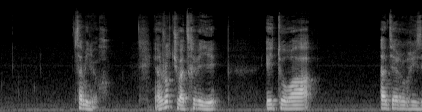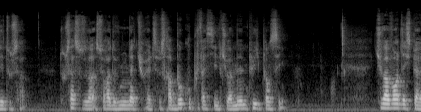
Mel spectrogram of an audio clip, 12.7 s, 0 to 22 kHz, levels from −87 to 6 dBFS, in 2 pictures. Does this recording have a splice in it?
no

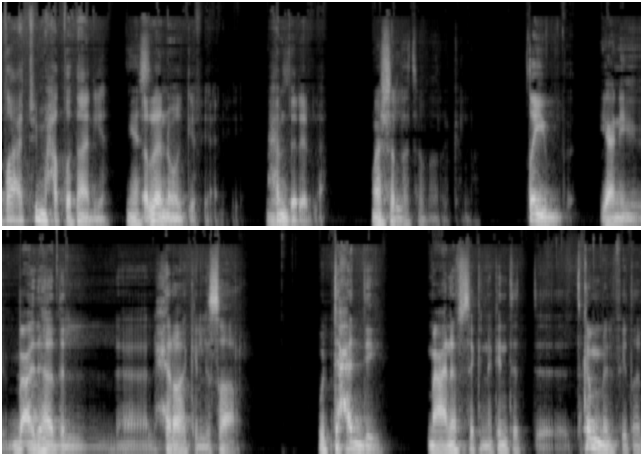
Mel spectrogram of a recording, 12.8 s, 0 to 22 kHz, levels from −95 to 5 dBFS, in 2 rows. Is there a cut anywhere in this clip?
no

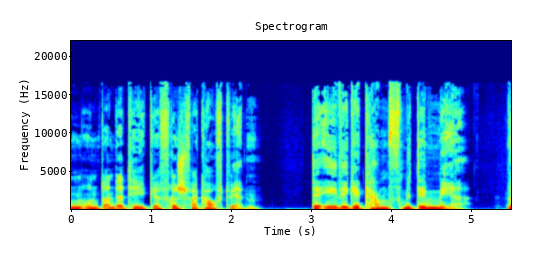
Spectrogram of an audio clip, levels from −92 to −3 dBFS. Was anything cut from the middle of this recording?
no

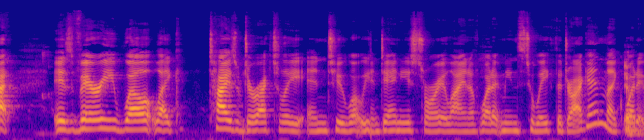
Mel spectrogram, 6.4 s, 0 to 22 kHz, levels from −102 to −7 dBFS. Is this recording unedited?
no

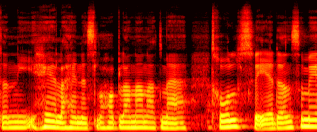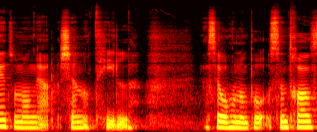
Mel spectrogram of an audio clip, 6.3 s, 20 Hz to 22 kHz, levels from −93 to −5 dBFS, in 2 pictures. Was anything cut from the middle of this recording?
yes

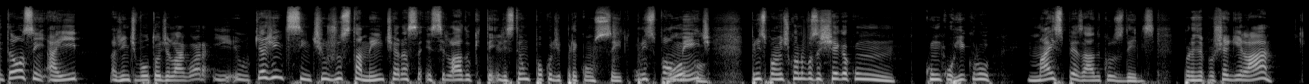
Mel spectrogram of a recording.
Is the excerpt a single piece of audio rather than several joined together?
yes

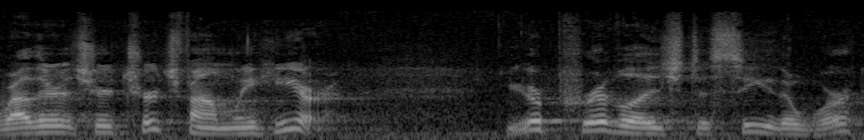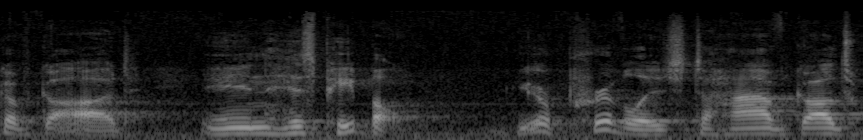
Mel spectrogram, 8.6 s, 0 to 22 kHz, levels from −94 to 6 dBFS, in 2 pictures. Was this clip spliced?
no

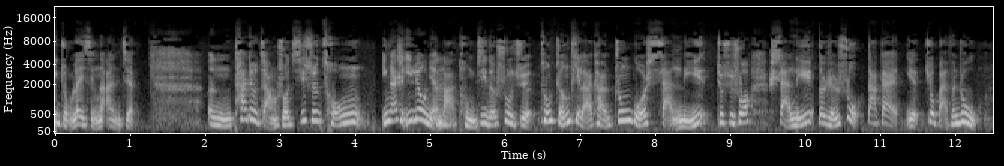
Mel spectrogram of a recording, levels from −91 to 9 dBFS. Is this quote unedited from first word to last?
no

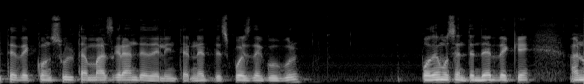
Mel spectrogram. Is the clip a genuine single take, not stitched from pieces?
yes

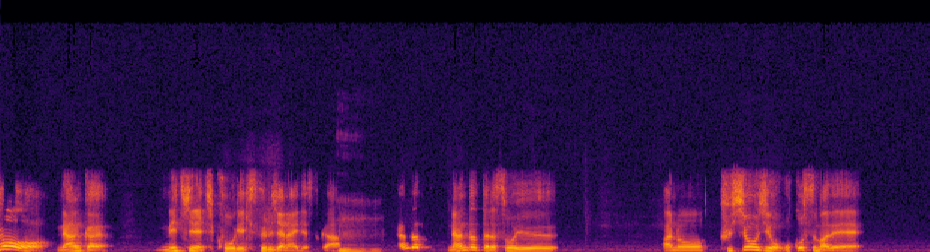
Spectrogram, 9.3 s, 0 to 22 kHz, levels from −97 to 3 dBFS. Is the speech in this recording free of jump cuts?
no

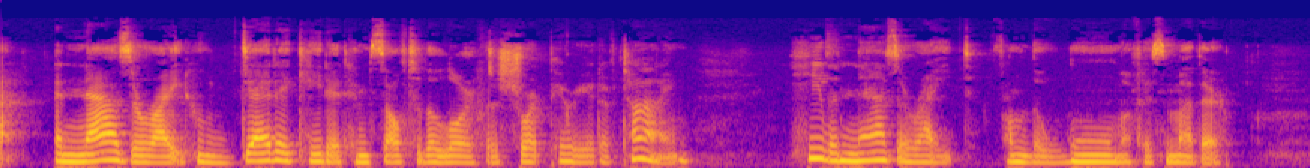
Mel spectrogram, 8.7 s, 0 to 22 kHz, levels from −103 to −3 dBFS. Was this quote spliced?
yes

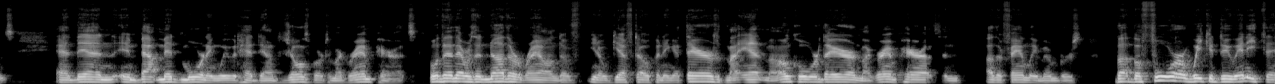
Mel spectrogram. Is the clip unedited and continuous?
no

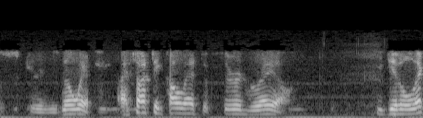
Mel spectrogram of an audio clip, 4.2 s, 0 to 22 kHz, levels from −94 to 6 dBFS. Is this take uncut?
yes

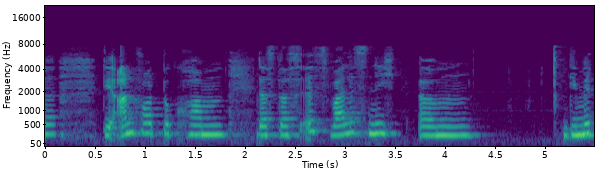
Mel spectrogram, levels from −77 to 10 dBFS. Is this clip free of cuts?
no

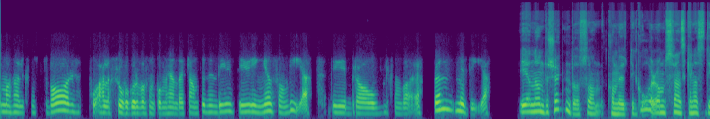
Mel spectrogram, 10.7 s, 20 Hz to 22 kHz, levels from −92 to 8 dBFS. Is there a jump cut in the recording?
no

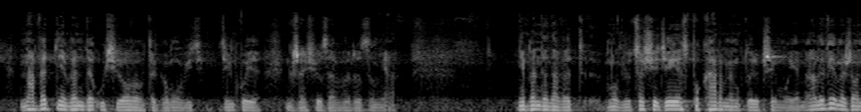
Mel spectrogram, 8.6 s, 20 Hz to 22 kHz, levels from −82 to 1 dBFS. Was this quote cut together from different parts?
no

